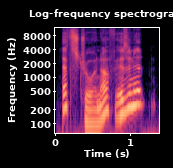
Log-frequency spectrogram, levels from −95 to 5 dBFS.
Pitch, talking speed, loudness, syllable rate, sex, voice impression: 175 Hz, 215 wpm, -16 LUFS, 5.9 syllables/s, male, very masculine, adult-like, slightly middle-aged, thick, tensed, very powerful, very bright, slightly soft, very clear, very fluent, cool, intellectual, very refreshing, very sincere, calm, slightly mature, very friendly, very reassuring, very unique, slightly elegant, wild, sweet, very lively, kind, slightly intense, light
